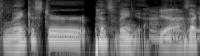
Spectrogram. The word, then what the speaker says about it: Lancaster: Logan and Dakota, you guys are from, we just learned, it's Lancaster, Pennsylvania. Yeah. Is that correct? You pronounce it correct. Some people say Lancaster.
